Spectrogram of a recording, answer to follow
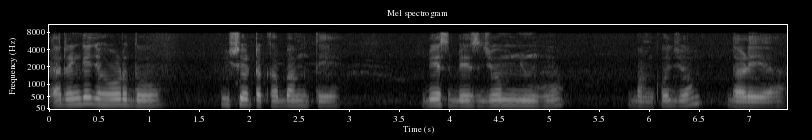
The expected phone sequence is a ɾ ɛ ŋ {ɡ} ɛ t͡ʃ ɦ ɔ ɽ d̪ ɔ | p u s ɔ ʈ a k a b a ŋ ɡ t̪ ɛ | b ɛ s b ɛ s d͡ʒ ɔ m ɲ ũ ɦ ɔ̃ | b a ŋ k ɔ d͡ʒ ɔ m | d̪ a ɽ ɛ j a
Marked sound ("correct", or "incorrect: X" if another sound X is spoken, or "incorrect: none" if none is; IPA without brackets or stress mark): correct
